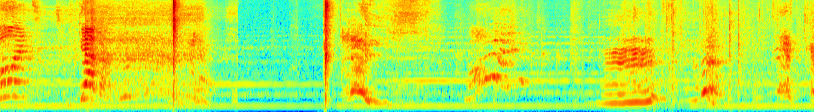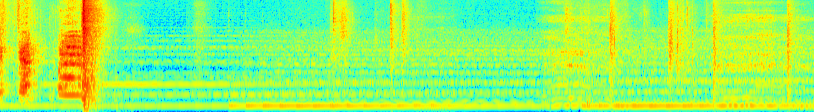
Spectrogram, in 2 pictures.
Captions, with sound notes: Pull it together! (slaps thwack) Come on!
